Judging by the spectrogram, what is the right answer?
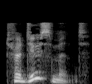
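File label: "traducement", British English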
